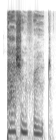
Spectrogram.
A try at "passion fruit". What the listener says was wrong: Passion fruit. Chữ P đầu mà con. P, pa. Passion. Cong lưỡi lên. Giống như chữ finished á. Mình phải cong lưỡi chữ S lên. Passion. Fruit. Sửa lại cái âm fruit cho cô. Học bữa giờ rồi bao nhiêu bài fruit vẫn đọc chờ là sao?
